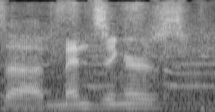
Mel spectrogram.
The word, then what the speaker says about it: Menzingers: I just, from what other people say, is Menzingers.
